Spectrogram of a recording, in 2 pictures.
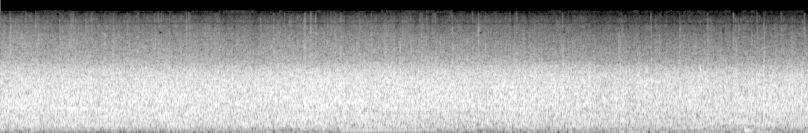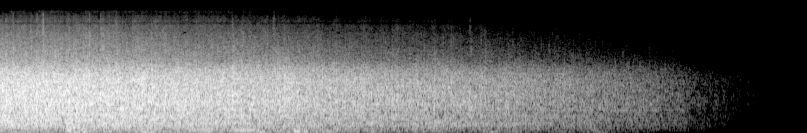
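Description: Concert audience applauding: dense, steady clapping that fades out over the last few seconds.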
